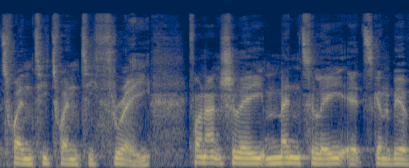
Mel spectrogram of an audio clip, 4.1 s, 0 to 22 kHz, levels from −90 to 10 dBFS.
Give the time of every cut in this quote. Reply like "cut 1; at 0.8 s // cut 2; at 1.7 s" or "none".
cut 1; at 1.9 s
